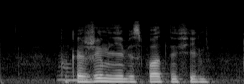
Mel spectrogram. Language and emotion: Russian, neutral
